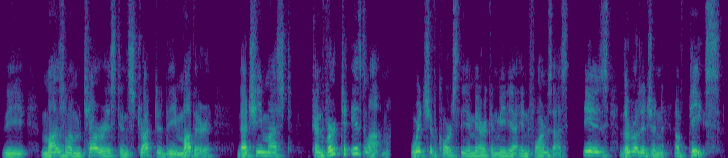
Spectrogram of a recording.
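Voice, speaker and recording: A man's voice: mid-range voice, dark tone. A man delivering an opinion commentary monologue, full of sardonic, sarcastic asides.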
